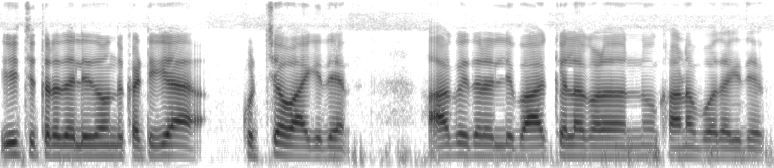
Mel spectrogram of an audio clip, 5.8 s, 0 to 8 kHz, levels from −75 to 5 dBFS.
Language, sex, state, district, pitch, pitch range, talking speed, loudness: Kannada, male, Karnataka, Koppal, 140 Hz, 130-145 Hz, 95 wpm, -16 LUFS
